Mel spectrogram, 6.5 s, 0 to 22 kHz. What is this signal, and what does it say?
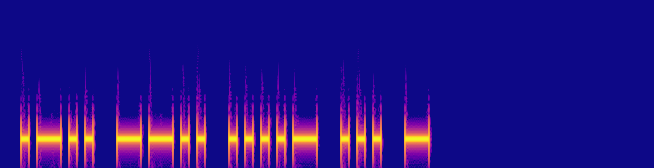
Morse code, heard as a keyed tone, about 15 wpm, 700 Hz. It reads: LZ4ST
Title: DXCC-100 Call Signs - 5 Characters - Repeated 2x - 15wpm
